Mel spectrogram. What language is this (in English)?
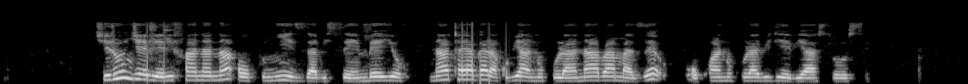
Ganda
